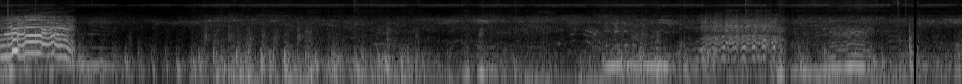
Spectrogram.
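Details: Young goats in a pen while being fed: a sharp, quavering bleat opens, then softer bleating later, mixed with human voices and pen noises.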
